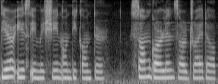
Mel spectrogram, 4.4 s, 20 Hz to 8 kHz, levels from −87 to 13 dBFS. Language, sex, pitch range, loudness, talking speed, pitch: English, female, 240-260 Hz, -15 LUFS, 165 wpm, 250 Hz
